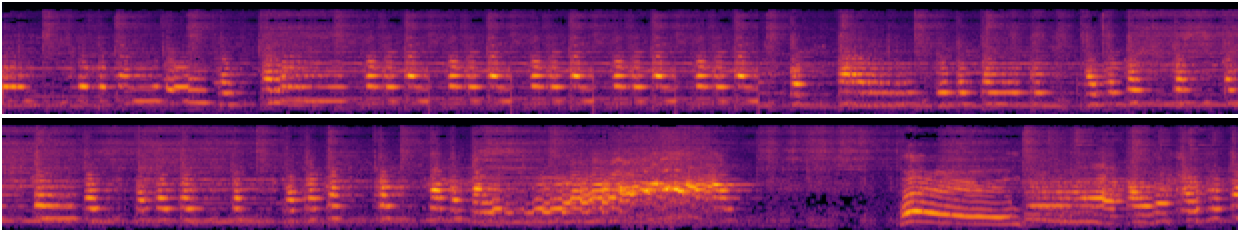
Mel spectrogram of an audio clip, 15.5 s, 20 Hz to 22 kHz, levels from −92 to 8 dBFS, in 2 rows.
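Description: From 2.66 s to 4.72 s, a 515 ms fragment repeats exactly four times back to back: a broken-record loop. The player, encoder or stream likely stalled and kept resending the last fragment it held, so the audio due in that span is lost.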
